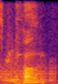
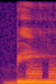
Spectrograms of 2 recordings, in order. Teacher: B is softer, less air, and a more relaxed mouth.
